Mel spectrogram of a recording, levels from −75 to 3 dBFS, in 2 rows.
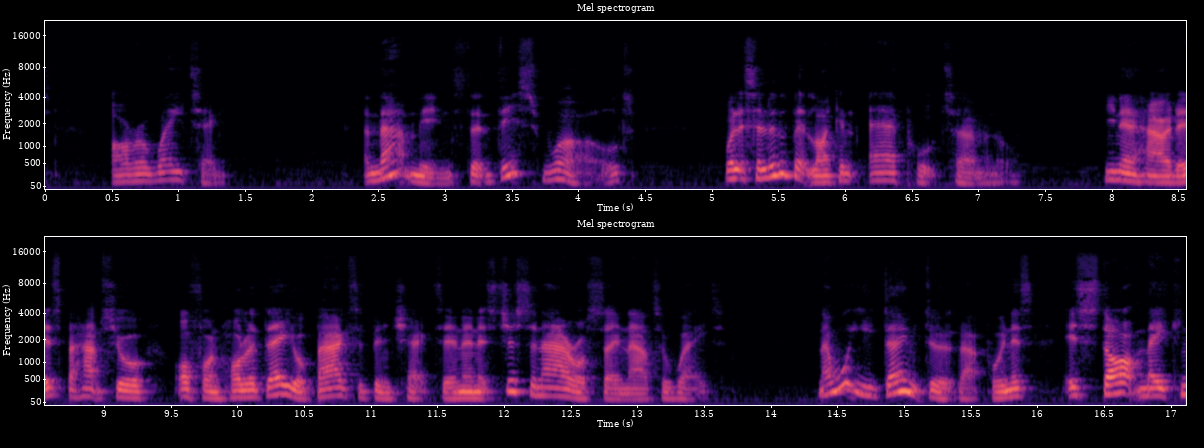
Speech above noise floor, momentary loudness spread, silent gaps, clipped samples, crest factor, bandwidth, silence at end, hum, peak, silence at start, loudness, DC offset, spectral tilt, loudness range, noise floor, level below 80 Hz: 38 dB; 13 LU; none; under 0.1%; 20 dB; 15.5 kHz; 0 s; none; -8 dBFS; 0.5 s; -28 LUFS; under 0.1%; -5.5 dB/octave; 6 LU; -65 dBFS; -66 dBFS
